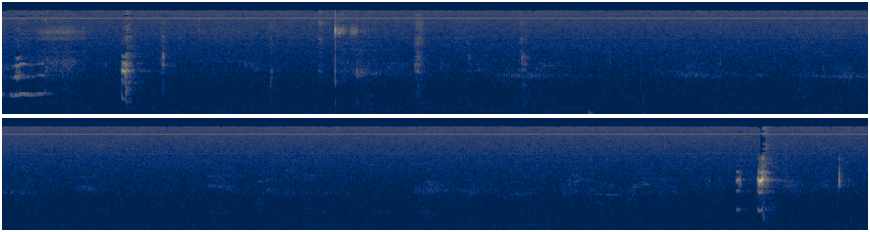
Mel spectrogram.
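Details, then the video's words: Pistol, a pet cat known as the laughing cat, recorded indoors on a phone: a few short, quiet, harmonic cat vocalizations near the start and around the third second, then mostly low room hiss with faint knocks and a sharp click near the end. "Pistol-The Laughing Cat"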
